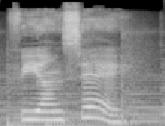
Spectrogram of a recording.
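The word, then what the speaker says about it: fiancée: 未婚妻的拼写是 f a n c w e，读作 fiance。而未婚夫呢可以读作 fiance，也可以读作 fiance，两个都对。不过呢，它会比未婚妻呢少一个字母 e。比如说这个句子。 The whole incident had upset me and my fiance terribly。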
